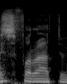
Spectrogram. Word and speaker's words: Nosferatu: Try that again. Yeah. All right. Nosferatu. You got to say it like that too. You know? Yeah, you have to say it Nosferatu.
